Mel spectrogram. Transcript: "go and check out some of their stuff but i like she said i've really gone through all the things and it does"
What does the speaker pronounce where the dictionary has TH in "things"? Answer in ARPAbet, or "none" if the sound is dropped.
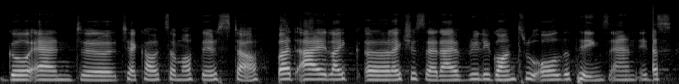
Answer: T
